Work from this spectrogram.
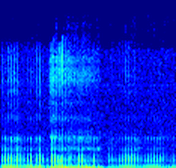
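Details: Low rumbling purr of a domestic cat, briefly swelling louder near the middle before settling back into an even throb.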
